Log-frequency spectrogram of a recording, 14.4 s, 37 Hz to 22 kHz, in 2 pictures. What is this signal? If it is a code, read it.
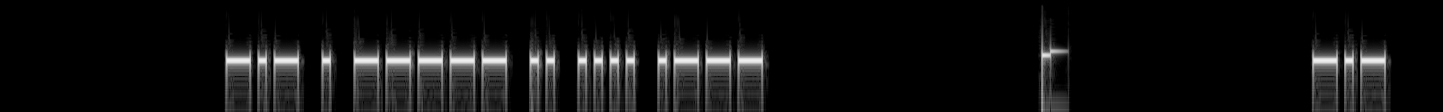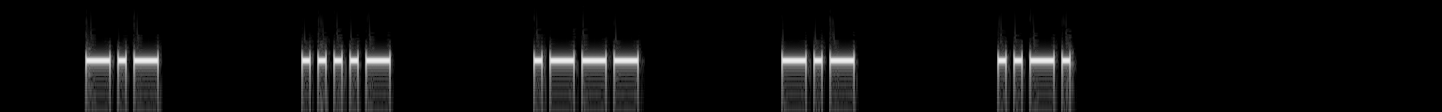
Morse code, heard as a keyed tone, about 30 wpm, spaced as for 15 wpm, 700 Hz. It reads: KE0IHJ KK4JKF
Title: USA Call Signs - 6 Characters - 6x Character Spacing - 30wpm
